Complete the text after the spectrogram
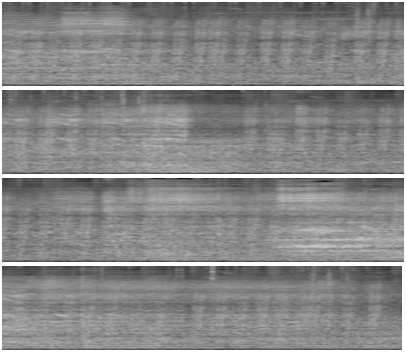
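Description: An arcade game plays loud laser blasts and explosions.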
